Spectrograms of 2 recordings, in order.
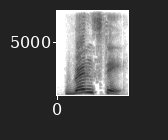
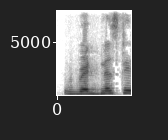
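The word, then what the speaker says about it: Wednesday: थोड़ा सा सॉफ्ट करो वेनसडे वेडनेसडे नहीं होता वेनसडे थर्सडे आर साइलेंट है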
